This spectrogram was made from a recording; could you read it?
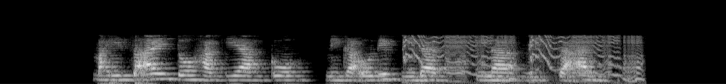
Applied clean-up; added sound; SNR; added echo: none; Cupboard open or close; 8 dB; reverberation time 0.3 s.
